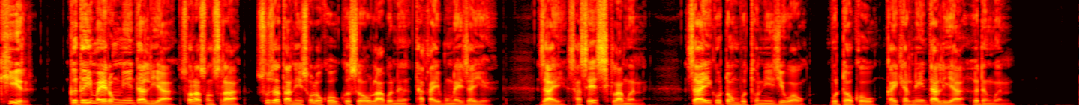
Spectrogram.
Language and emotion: Bodo, neutral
